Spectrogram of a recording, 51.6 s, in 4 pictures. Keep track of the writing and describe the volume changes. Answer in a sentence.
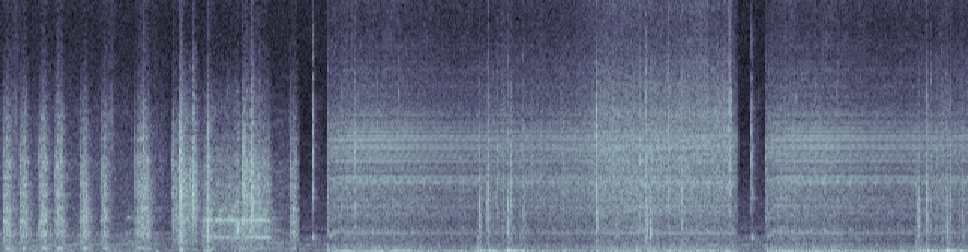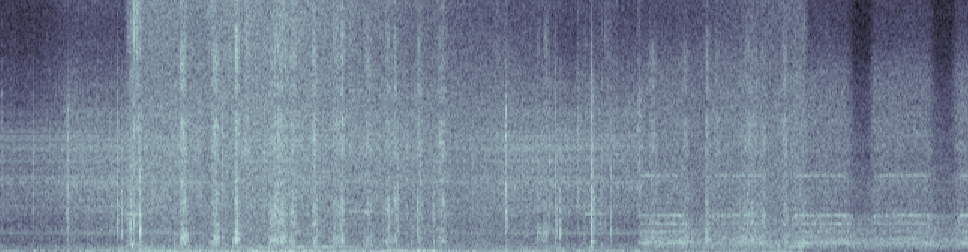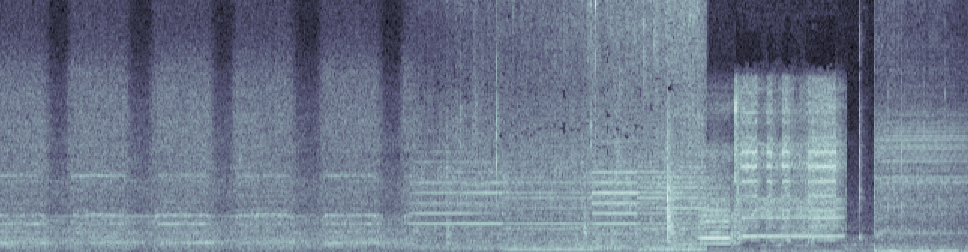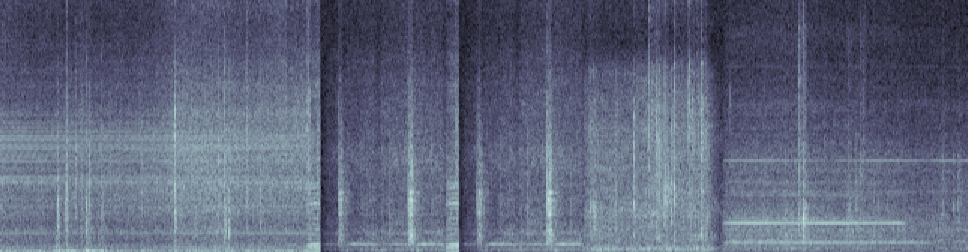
The loudness of the writing goes down.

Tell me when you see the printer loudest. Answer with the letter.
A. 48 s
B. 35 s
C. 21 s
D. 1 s
B.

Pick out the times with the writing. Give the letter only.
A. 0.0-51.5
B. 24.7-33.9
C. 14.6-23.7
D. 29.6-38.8
C.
